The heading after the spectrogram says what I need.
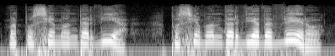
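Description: A frightened young peasant woman from a storybook, pleading and anxious, her voice lifted high above the reader's own, as a man puts her on. The sound is close and dry, with no room around it. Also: animated, normal speed, darkish tone, no room sound. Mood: astonished, fearful.

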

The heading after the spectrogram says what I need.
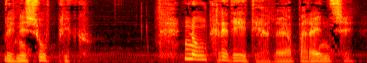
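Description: A man's voice: mid-range voice, wildly swooping pitch, slow pace, breathy edge, faint music behind, pitched above the performer's own voice, exaggerated voice. A man reading an audiobook, voicing a frightened young wife who stammers and pleads. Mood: terrified pleading.

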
